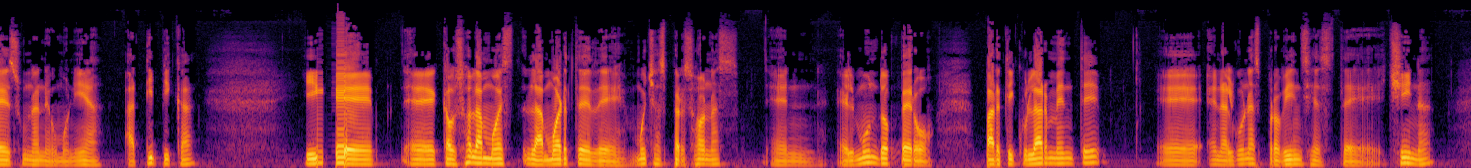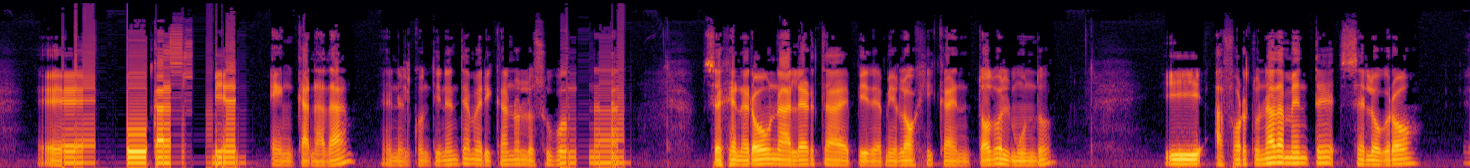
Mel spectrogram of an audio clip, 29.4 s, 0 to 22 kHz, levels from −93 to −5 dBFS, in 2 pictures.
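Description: At 3.17 to 3.49 s, 15.34 to 17.27 s and 20.32 to 21.07 s the speech takes on robotic sound from repeated short buffers: a rigid, metallic buzz locked at 133 Hz that still roughly follows the words. The likely cause is audio arriving too seldom, so a stretch of about 7.5 ms is replayed over and over while most of the real signal is skipped. A spectrogram shows flat, evenly spaced harmonics of 133 Hz, and the waveform shows identical repeating cycles.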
